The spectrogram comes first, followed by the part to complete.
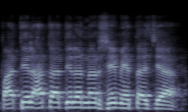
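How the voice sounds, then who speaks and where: A man preaching a devotional kirtan sermon, telling a story with animated delivery that swings between loud calls and hushed lines. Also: a little high, fast, faint music behind. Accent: Marathi. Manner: animated, shifts between shouting and hushed lines, acts out characters.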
